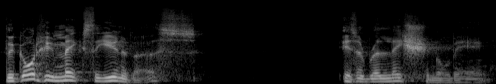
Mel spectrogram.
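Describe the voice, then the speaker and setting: A man preaching a sermon in an earnest, emphatic way, his phrases often trailing off softly. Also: medium pitch, big pitch swings, a little slow.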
